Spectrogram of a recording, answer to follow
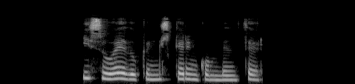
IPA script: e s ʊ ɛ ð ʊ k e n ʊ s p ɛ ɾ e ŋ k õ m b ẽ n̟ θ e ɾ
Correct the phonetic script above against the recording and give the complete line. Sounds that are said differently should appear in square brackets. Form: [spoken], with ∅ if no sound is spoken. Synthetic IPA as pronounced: [i] s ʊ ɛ ð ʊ k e n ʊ s [k] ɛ ɾ e ŋ k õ m b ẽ n̟ θ e ɾ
